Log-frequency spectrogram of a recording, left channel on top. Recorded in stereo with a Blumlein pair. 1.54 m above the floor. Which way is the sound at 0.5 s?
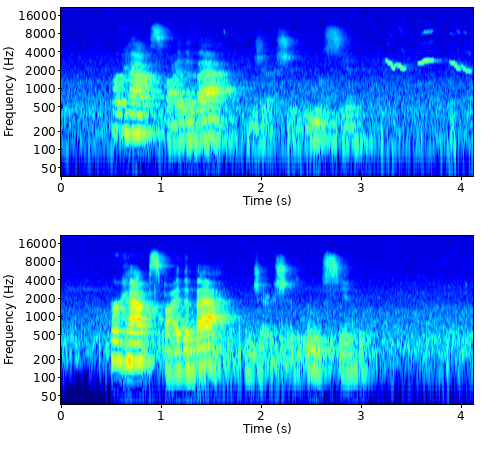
50° right.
